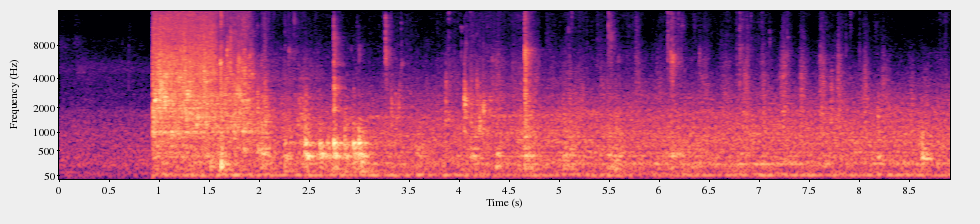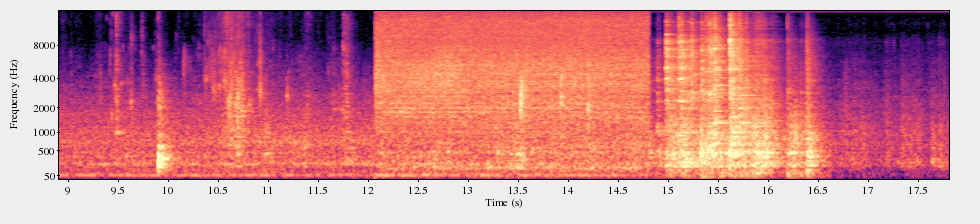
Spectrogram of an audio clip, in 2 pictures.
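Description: Kitchen sink tap running and water splashing as dishes are washed by hand, with clinks and knocks of dishware between the runs of water. About twelve seconds in the tap runs steadily for some three seconds, then a louder splashing follows and the water stops.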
